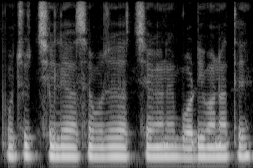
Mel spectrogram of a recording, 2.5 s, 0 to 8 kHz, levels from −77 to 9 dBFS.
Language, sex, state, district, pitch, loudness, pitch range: Bengali, male, West Bengal, Jhargram, 130 Hz, -13 LUFS, 130-135 Hz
